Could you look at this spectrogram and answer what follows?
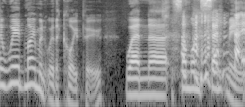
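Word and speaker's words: coypu: Oh, yeah, the Koipu.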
